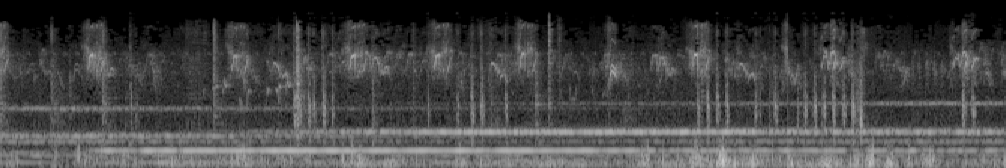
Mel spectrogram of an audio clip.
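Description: Birds chirping over and over, about twice a second, over steady held droning tones, with small clicks and knocks as a butane canister is fitted and the portable gas stove's lever and knob are worked.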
